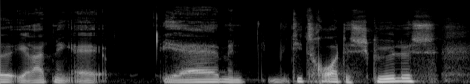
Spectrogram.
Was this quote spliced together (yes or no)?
no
